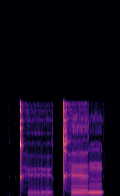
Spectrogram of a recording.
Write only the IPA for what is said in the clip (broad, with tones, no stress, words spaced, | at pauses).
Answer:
kʰyː˨˩ kʰɪ˥ŋ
